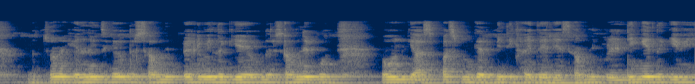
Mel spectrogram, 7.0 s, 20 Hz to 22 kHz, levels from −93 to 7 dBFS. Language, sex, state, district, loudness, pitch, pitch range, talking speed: Hindi, male, Rajasthan, Bikaner, -15 LUFS, 120 Hz, 115-125 Hz, 230 wpm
